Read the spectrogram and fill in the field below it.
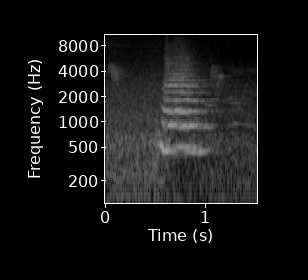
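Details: A pair of Asian elephants at Cincinnati Zoo, described as playful; one gives a short, brassy, horn-like trumpet of about half a second that holds steady, then slides slightly lower, over faint background hiss.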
